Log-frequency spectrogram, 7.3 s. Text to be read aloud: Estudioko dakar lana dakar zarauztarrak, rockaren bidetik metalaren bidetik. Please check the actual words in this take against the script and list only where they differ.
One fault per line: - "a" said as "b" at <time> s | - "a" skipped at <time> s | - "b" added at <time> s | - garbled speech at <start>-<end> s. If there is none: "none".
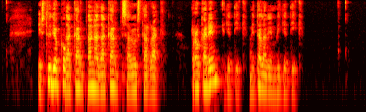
none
